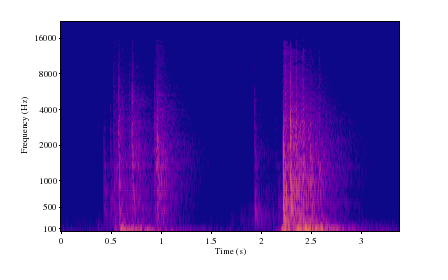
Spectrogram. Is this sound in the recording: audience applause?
no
